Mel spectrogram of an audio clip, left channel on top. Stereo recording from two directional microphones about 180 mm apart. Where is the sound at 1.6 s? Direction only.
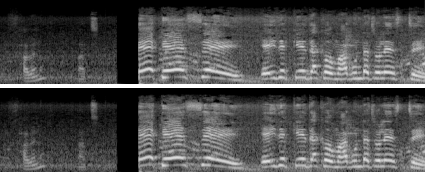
20° right (ahead or behind); by 4.2 s 5° right (ahead or behind).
